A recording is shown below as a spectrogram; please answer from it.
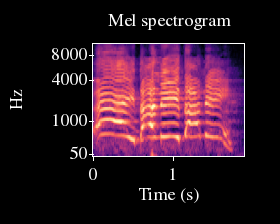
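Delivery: loud, high-pitched fan yell. Retelling calling out to a favorite player: imitating his own shouting at a player. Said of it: "Sumisigaw ako dun sa mga taong".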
